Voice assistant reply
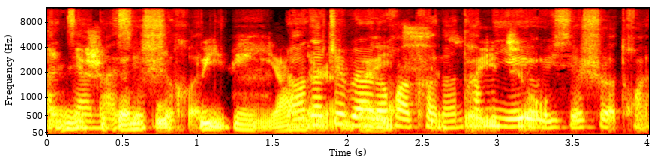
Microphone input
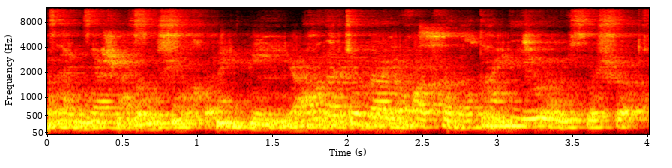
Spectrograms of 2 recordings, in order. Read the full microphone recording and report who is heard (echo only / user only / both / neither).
echo only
